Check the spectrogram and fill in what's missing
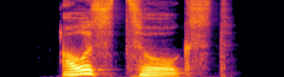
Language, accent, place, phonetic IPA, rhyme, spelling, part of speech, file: German, Germany, Berlin, [ˈaʊ̯sˌt͡soːkst], -aʊ̯st͡soːkst, auszogst, verb, De-auszogst.ogg
- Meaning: second-person singular dependent preterite of ausziehen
